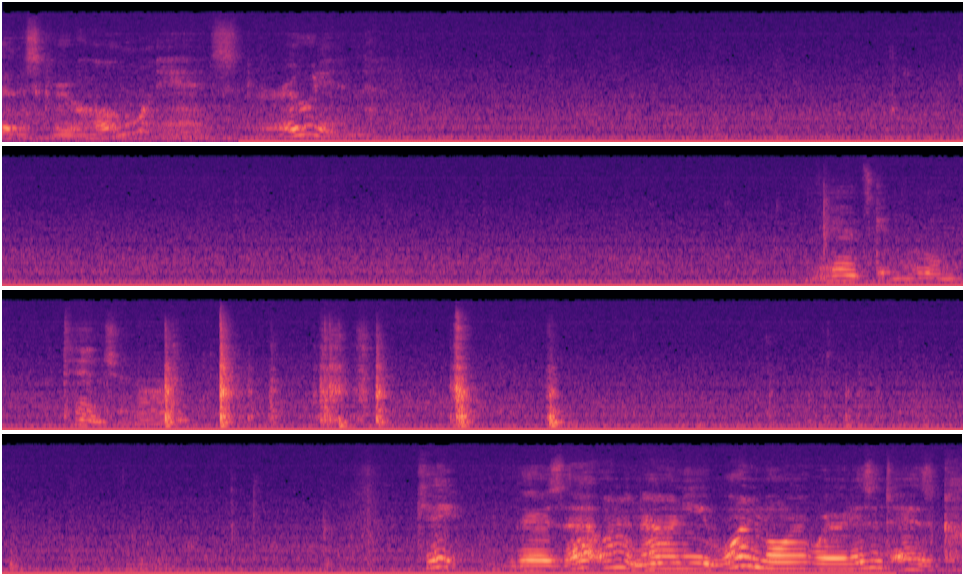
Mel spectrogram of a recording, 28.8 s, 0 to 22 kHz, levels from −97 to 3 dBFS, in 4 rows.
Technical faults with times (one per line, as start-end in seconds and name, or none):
1.78-28.32 DC step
